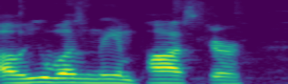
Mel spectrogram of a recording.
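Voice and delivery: ordinary delivery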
